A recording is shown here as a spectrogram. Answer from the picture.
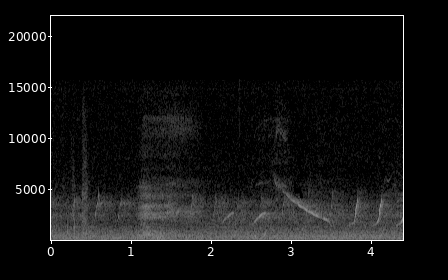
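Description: Birds chirping in waterside woodland over a steady low background hiss: a scatter of short chirps, and one longer falling whistle about three seconds in.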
